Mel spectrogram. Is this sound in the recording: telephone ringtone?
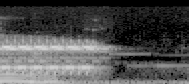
yes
